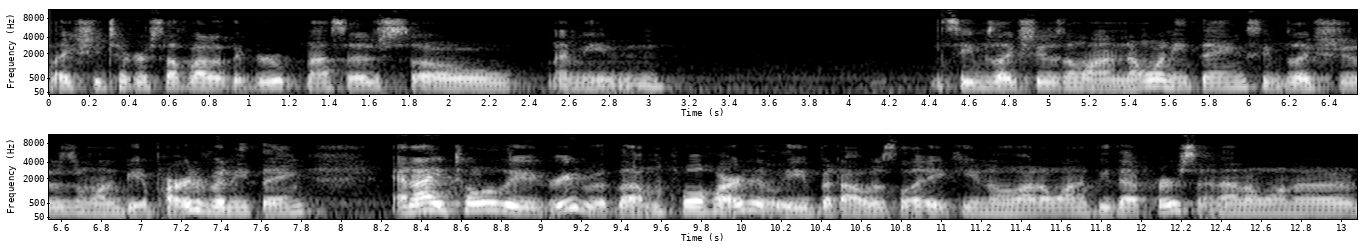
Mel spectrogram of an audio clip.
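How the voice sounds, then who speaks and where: Fairly low in pitch, a woman's voice has a dark, mellow tone, vocal fry and ordinary pitch variation. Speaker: vlogger / storyteller on her own channel. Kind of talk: casual talk to camera. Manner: chatty, rambling, conversational.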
